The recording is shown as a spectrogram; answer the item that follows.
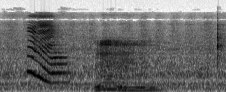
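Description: Alexandrine parakeet giving a short call that falls steeply in pitch, followed about a second in by a brief low, voice-like sound.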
